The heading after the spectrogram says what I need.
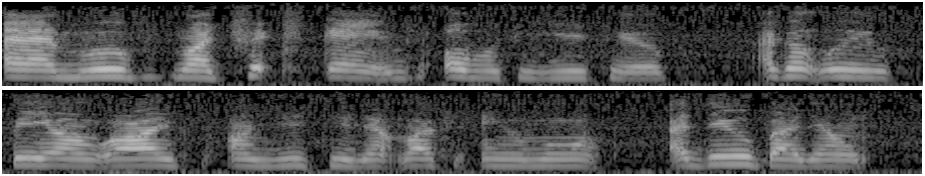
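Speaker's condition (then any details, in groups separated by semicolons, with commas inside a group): Cerebral palsy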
